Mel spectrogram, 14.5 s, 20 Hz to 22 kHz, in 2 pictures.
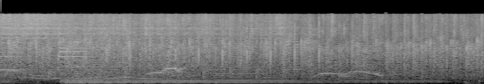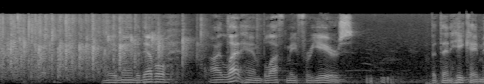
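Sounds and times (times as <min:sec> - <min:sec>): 
scattered cheers at an evening worship service: 0:00.0 - 0:09.8
large crowd clapping in praise at an evening worship service: 0:00.0 - 0:11.2
speech: 0:09.0 - 0:13.1, 0:13.7 - 0:14.5.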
